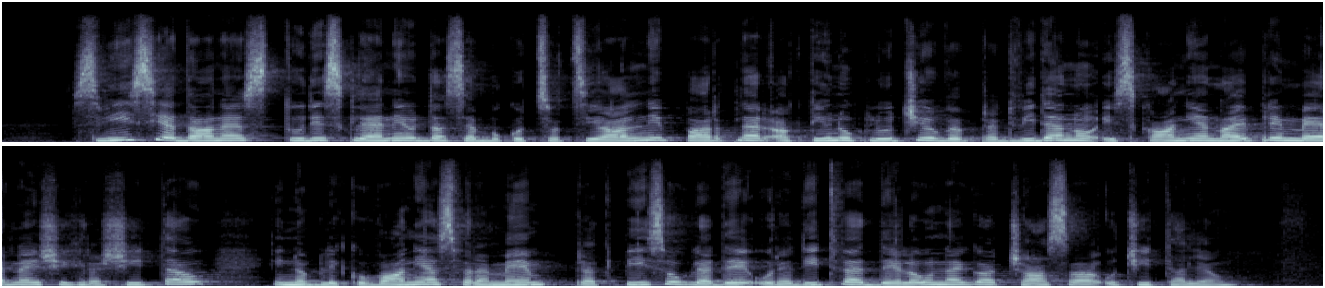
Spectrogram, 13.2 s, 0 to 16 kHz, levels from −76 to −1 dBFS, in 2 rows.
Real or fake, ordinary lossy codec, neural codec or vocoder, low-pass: fake; none; vocoder, 48 kHz, 128 mel bands, Vocos; 14.4 kHz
